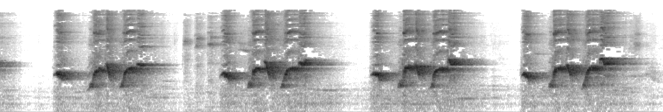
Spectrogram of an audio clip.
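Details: A caged male magpie-robin courting a female in a pairing cage gives four loud phrases about two seconds apart, each opening with a whistle and sliding up into bright, rising, warbling notes. Brief gaps of silence fall between them.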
